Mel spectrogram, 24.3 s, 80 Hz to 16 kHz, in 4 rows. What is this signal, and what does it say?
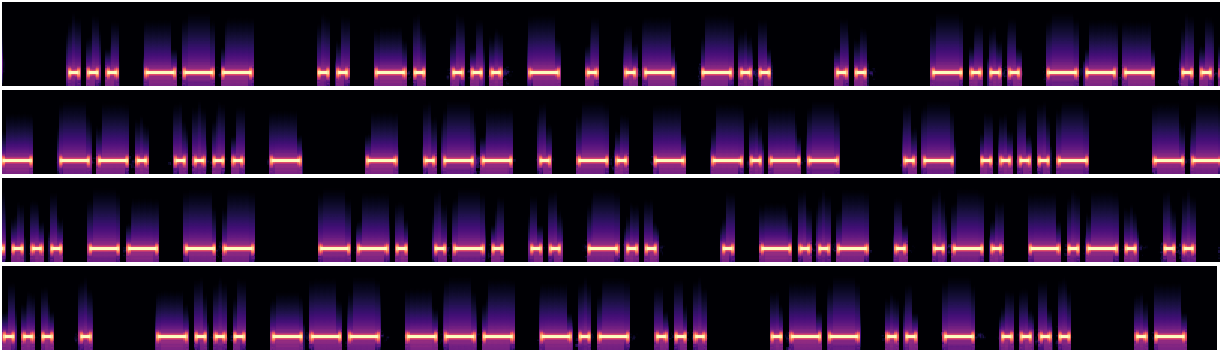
Morse code, heard as a keyed tone, about 25 wpm, 600 Hz. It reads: SO INSTEAD I BOUGHT TWENTY A4 7MM GRID EXERCISE BOOKS WITH A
